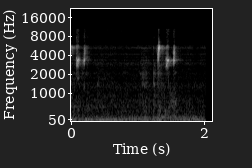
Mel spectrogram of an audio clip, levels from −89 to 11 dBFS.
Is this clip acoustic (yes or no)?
no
